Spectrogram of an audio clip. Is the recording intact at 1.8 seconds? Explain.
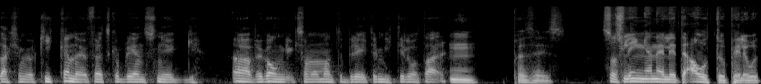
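No. A short stall from a late packet runs from about 1.75 to 1.86 s. The next packet of speech was late, the jitter buffer ran dry, and the receiver filled the gap by holding the last sound for about 78 ms. When the packet arrived, playback resumed where it had stopped, so nothing is lost, but everything after runs 78 ms later. You hear a sound held unnaturally long, with a slight buzz or dip.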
